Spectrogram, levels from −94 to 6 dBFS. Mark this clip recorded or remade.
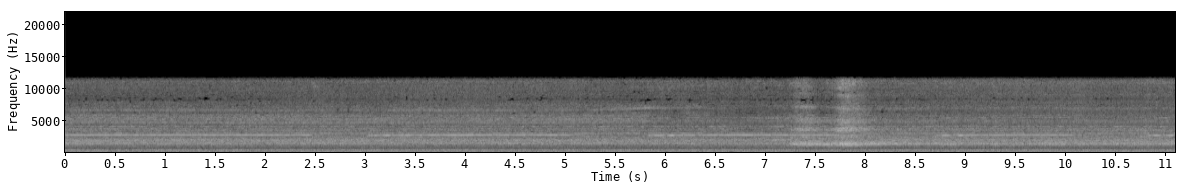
recorded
